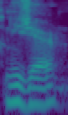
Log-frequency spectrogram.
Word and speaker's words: Niger: Is that how you pronounce it? – It's Niger. – Niger. – I've been saying it with a hard G all these times.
